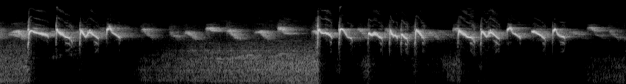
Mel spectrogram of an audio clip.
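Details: Oriental white-eye kept as a hobby songbird, giving a fast run of high twittering notes, each a quick down-slurred chip, with a softer warbling stretch in the middle before the bright bursts resume.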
